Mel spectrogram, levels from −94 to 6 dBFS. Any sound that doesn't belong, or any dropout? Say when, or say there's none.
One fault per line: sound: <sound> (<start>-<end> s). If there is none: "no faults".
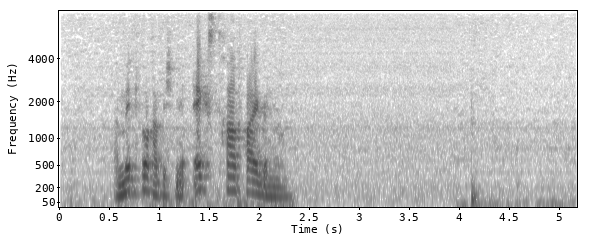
no faults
